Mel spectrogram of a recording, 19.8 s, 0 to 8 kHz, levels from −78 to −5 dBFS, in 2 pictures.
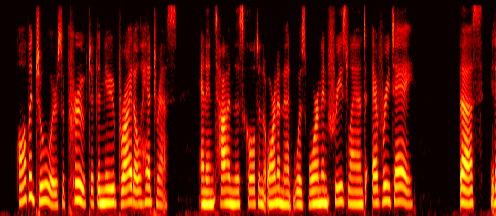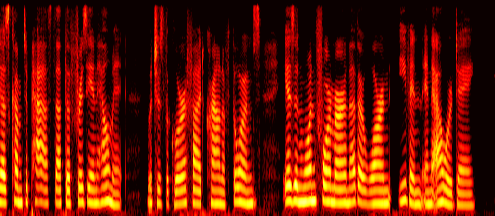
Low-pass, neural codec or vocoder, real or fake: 7.2 kHz; codec, 16 kHz, 1 kbps, X-Codec, HuBERT features, trained on balanced general audio; fake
